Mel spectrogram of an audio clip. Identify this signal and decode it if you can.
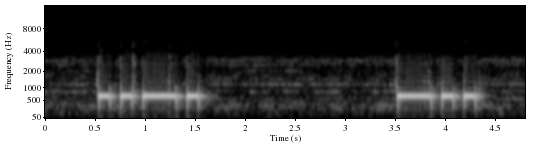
Morse code, heard as a keyed tone, about 11 wpm, 660 Hz. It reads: F D
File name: jh8cbh / 2021cw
